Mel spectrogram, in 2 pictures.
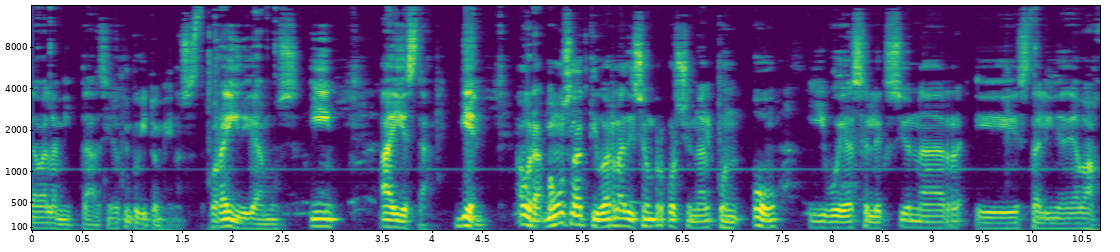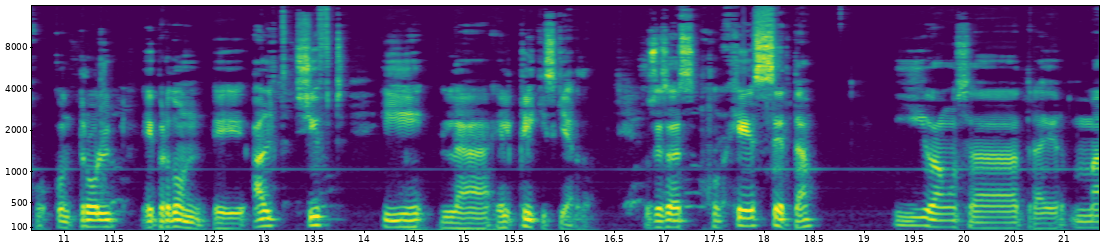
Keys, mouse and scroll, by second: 0.6 alt+shift+click, 2.3 x, 2.9 click, 7.4 o, 10.4 alt+shift+click, 17.9 g, 18.7 z, 20.5-21.0 scroll up 2.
